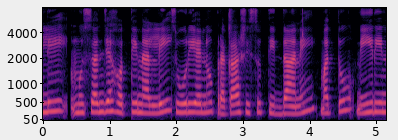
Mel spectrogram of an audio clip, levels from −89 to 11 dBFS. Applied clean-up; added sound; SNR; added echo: none; none; none; none.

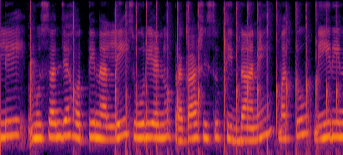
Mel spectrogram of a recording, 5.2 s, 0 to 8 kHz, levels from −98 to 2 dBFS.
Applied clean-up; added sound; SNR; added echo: none; Clapping; 15 dB; reverberation time 0.5 s.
